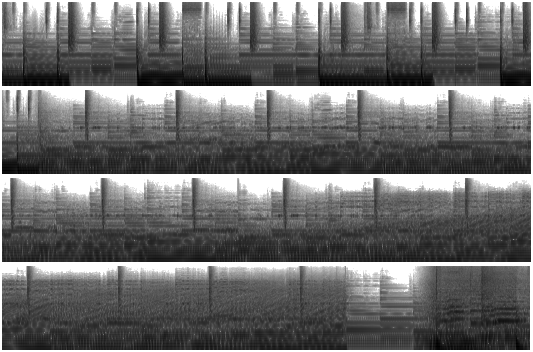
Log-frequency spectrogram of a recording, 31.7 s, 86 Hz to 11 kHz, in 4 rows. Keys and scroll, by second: 1.6 space, 3.3 r, 6.7 space, 7.0 e, 7.5 space, 8.0 p, 9.1 Return, 10.3 Return, 14.9 space, 15.3 p, 16.7 Return, 20.1 space, 23.2 r, 24.1 Escape, 25.6 space, 25.9 p, 27.1 Return, 28.2 Return.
